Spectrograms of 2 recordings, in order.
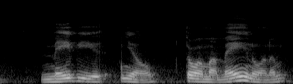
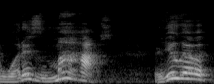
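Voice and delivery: mock angry dad; 8 semitones higher than usual. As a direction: play the offended man of the house. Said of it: "get all up in arms and be like".

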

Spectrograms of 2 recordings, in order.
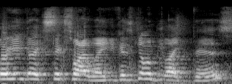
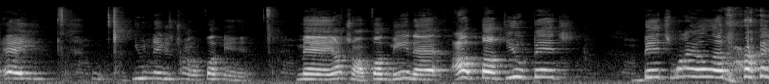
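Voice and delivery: mock yelling naked guy; 6 semitones higher than usual. Naked man mouthing off to police, high mock yell.

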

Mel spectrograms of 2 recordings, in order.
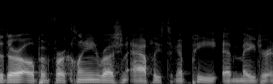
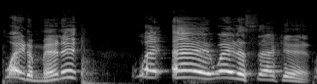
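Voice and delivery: high, loud comic protest; mock outrage; 14 semitones higher, 14 dB louder than usual. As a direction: stop them in loud mock disbelief. Acted challenge to a doping Paralympian.

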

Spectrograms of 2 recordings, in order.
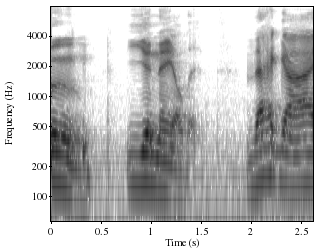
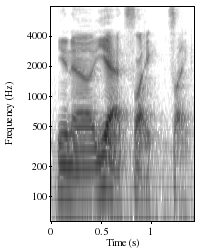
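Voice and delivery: usual speaking voice

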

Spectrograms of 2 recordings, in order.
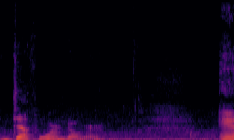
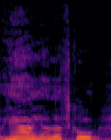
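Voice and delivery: eager agreement; 13 semitones higher than usual. Retold or imitated.

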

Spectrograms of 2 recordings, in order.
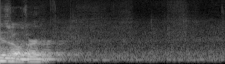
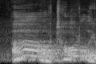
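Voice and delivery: fake recognition. Faking he knows her.

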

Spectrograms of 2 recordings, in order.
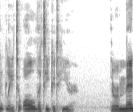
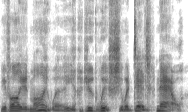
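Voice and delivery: second orc voice; slower than usual. A narrator's reading. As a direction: threaten him slowly, like an orc. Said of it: "said the other".

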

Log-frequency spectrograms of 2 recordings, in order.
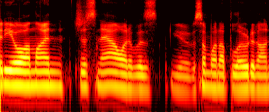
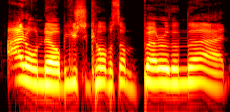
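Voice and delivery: loud, higher, fast mocking voice; mock coworker; 5 semitones higher, 8 dB louder, faster than usual. Man mocking his coworker's smug movie complaint, loud and fast. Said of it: "he was literally like".

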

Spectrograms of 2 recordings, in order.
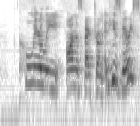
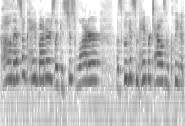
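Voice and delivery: put-on higher, sweet reassuring kid voice; super sweet; 7 semitones higher than usual. Classmate reassuring Butters about spilt water, super sweet. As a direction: imitate a kind child smoothing things over. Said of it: "he was being super sweet about it".

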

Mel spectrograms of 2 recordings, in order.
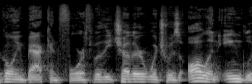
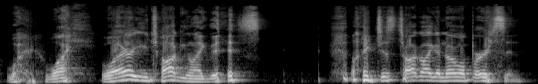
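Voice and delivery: exasperated; 7 semitones higher, 4 dB louder than usual. Retold or imitated. Exasperated at the overacting actors.

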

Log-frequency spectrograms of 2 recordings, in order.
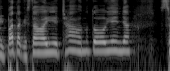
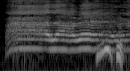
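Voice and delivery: put-on drunk wail; 4 semitones higher, 8 dB quieter, much slower than usual. Drunk cry on way to bathroom.

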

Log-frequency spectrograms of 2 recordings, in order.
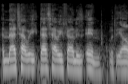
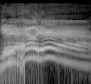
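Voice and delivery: slow, drawn-out party shout; rowdy drunk cheer; 8 semitones higher, 6 dB louder, much slower than usual. Retold or imitated. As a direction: yell it like a drunk reveler. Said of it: "he was like".

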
